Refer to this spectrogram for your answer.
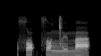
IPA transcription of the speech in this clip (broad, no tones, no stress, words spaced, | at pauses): sˤoʔt͡sɔ ŋ͡ǀøma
